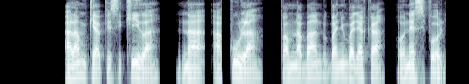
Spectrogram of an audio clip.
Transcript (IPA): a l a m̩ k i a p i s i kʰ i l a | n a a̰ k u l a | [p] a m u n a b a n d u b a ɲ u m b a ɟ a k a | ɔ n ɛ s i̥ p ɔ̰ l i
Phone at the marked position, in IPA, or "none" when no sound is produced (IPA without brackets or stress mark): p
